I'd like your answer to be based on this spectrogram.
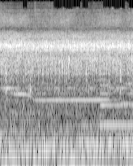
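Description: Catfish frying in hot oil in a home kitchen gives a loud, continuous sizzle with a steady hiss and crackle and no pauses. A faint tonal whine runs beneath it.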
